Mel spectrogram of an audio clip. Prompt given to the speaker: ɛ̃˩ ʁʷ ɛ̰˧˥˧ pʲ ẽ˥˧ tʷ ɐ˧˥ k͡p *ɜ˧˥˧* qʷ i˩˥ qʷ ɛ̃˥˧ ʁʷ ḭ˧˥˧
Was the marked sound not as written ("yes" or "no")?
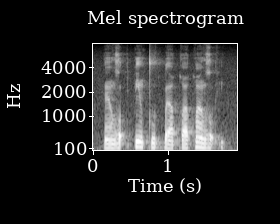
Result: yes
